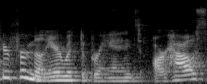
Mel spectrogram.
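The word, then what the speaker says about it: Arhaus: don't know if you're familiar with the brand our house it's spelled a-r-h-a-u-s and I got some glasses a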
